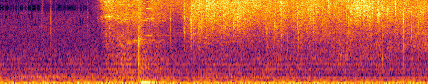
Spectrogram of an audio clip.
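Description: A shower sprays water with a steady hiss.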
